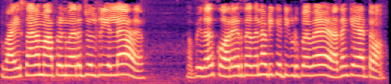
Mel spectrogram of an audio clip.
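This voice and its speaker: Woman with Kanyakumari Tamil accent; very high, bright cartoon voice; quarrelsome village gossip. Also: fairly even intonation, fast talker. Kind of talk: cartoon voice acting, many village women.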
